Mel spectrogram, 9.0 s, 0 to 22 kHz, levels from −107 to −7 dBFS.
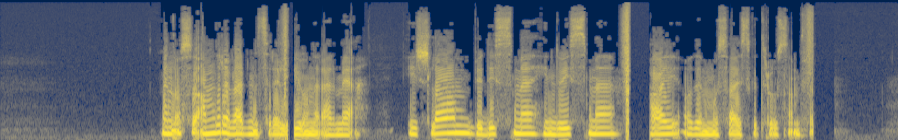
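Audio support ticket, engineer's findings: Harsh fuzz riding every loud syllable, whole clip; crackle on speech peaks. Hard clipping: gain stage driven about 12 dB past full scale, a small share of samples flattened at the rails. Flat tops generate high harmonics heard as grit. Probable component: preamp or converter input gain.

Hiss swells, near-silent hole, speech returns, at 2.77–2.94 s (72 ms mute), 6.19–6.50 s (220 ms mute), 8.01–8.34 s (220 ms mute). Wireless microphone squelch dropout: FM carrier fading, so the receiver squelch gates the output. Probable component: RF link, whether antenna placement, range or body blocking.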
